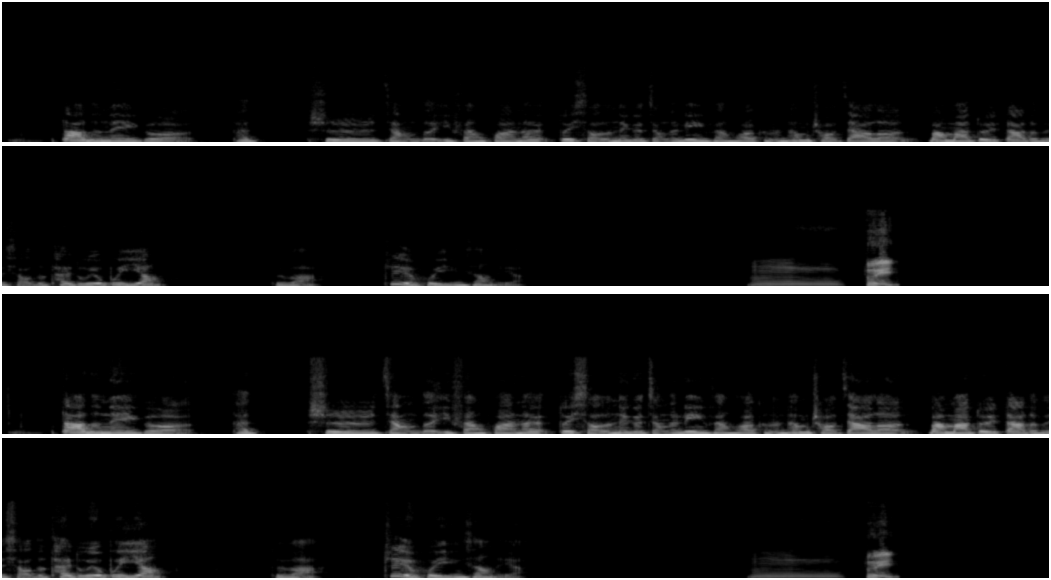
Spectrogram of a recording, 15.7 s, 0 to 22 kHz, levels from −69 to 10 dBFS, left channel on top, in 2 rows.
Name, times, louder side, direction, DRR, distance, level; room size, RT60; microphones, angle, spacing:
voice 1, 0.4-1.4 1.7-1.9 2.3-9.1 9.9-10.2 10.7-11.8, right 3 dB, 35° right, 1.7 m, -29 dB
voice 2, 13.4-14.6, left 4 dB, 25° left, 2.2 m, -33 dB
head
